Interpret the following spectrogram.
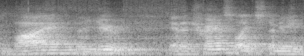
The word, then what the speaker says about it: Ute: The Y gets dropped, and usually it's pronounced Ute with no S on the end for either plural or singular or referring to the nation.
